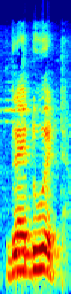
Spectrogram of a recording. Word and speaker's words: graduate: अब जैसे ड और द लगा पढ़ते हैं, ग्रेजुएट, ग्रेजुएट। अब बताइए क्या उच्चारण सही आया? आप समझ सकते हैं कि ये जो है ज का उच्चारण यहाँ पर सामने आया, ग्रेजुएट, ग्रेजुएट, ज आया ना, ज का उच्चारण सामने आया।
